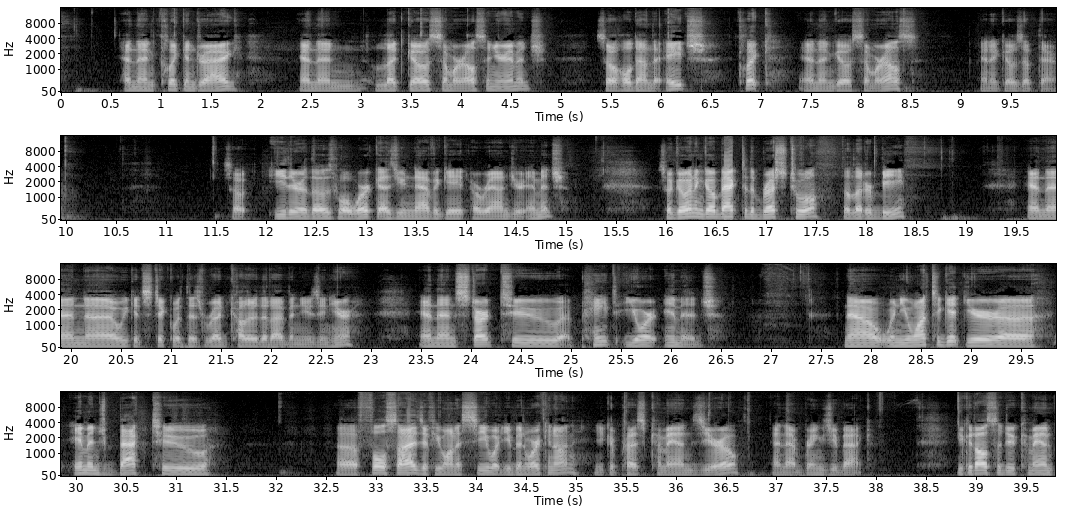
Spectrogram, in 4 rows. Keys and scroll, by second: 35.6 super+0, 39.4 super++.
